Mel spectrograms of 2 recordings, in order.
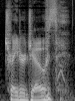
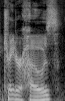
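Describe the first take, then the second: First: The J is an English j sound. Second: The J is a Spanish h sound. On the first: The speaker calls it wrong. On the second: The speaker calls it right.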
